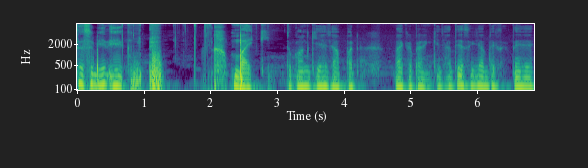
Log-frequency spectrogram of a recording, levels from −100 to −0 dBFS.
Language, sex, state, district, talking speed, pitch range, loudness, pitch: Urdu, male, Bihar, Saharsa, 175 wpm, 105-115 Hz, -26 LUFS, 110 Hz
